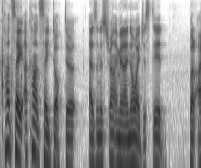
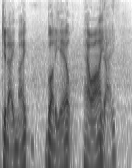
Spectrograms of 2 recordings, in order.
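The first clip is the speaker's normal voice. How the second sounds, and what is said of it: Stereotypical exaggerated Australian accent. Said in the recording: “how can I even do an Australian accent? ... I was trying to do the typical”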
